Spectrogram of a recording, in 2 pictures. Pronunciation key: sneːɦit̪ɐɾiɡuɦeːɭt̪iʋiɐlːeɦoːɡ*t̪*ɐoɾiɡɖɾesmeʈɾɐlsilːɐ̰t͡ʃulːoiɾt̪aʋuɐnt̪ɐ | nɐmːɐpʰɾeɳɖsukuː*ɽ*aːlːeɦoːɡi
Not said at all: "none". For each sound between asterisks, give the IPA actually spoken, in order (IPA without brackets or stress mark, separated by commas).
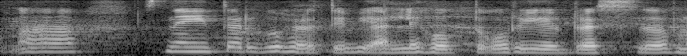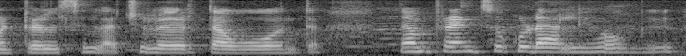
t̪, ɽ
